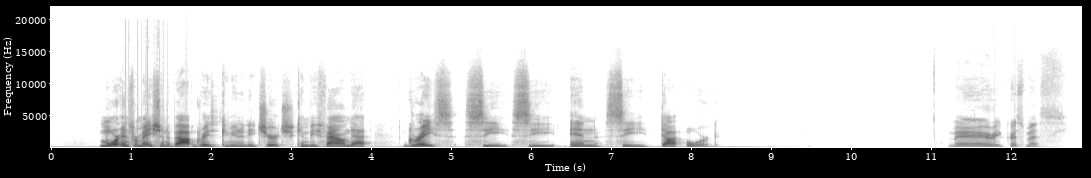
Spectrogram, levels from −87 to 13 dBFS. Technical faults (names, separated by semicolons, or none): processor overload crackle; burst of packet loss; short concealed packet loss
